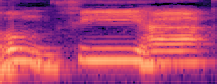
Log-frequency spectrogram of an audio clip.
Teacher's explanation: اظہار شفوی کو بغیر غنہ کے جلدی پڑھیں گے، غنہ اس میں نہیں ہوگا۔ جیسے اگزامپل آپ دیکھیے، ہم فیہا، تو یہاں دیکھیے میم ساکن ہے، اس کے بعد فا آ رہا ہے، تو ہم اس کو کلیئر بولیں گے ہم فیہا، ہم اس طرح سے غنہ نہیں کریں گے، ٹھیک ہے۔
